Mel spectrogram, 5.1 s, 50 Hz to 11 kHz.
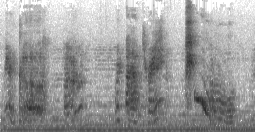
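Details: Pet parrots, a 26-year-old African grey and a 16-year-old Quaker, left alone in a room, mimic human speech in several short word-like bursts. A sharp squeak and a falling whistled note close the sequence.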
